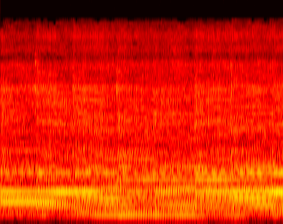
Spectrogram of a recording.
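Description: Live music from a synthesizer-led band: a droning chord of held synthesizer notes that shifts slightly partway through.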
